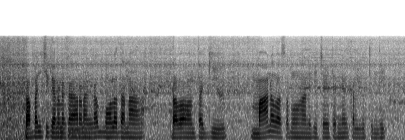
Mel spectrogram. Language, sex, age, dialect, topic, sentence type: Telugu, male, 25-30, Central/Coastal, banking, statement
